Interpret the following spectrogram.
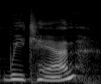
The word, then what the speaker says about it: WUICAN: We are supporting the communications needs of what is now called the Wildland Urban Interface Climate Action Network, which is pronounced We Can.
